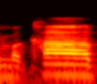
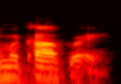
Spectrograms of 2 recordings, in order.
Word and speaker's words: Macabre: to but if you the proper way is either maob or Macabre either or but I don't know I I didn't know how you get maob out of it but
